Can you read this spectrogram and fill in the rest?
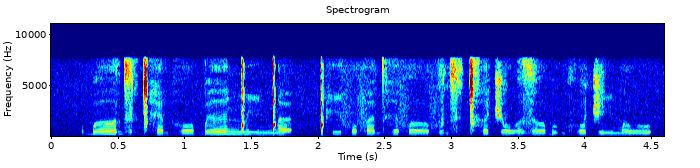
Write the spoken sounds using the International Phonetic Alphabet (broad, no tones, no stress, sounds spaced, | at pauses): ɓ ɤː d͡z ə ǀʰ ɛ bʱ oː ɓ ɘː ŋ͡ǃ iː ŋ͡ǃ ɜ | ǃʰ i f o f ɜ dʱ ɘ f ɤː f u d͡z ə ǀʰ ə t͡ʃ o w ɤ z ɤ ɓ u ɡʱ o t͡ʃ iː m ɤ w u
